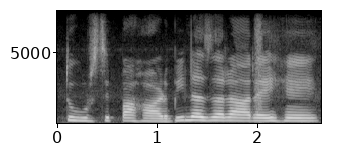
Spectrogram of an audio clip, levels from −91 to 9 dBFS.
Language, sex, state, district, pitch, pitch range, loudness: Hindi, female, Madhya Pradesh, Bhopal, 205 Hz, 195-220 Hz, -13 LUFS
